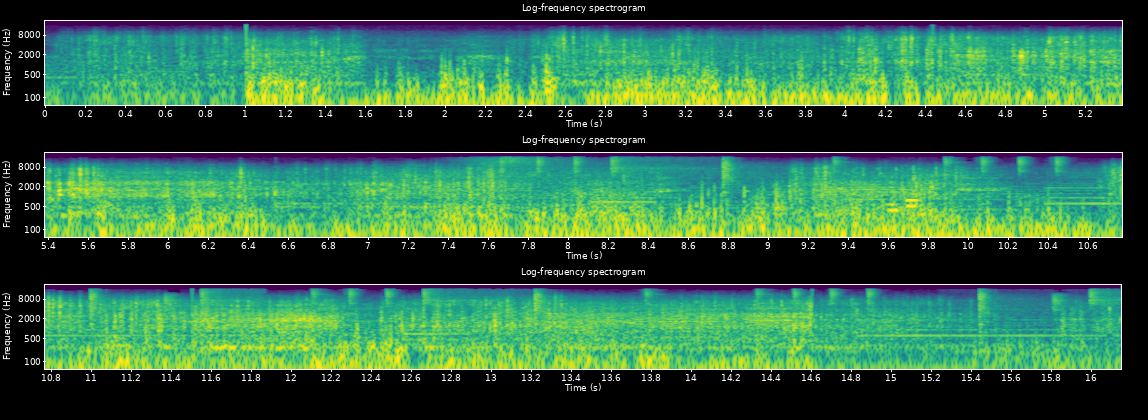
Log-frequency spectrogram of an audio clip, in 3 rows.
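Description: Riding noise from a 2016 Giant Reign mountain bike descending a rocky dirt trail: wind rushing over the camera microphone, tyres on loose dirt and gravel, and sharp knocks from the bike, louder from about a second in. Background music runs underneath.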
